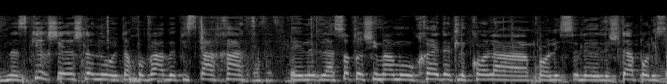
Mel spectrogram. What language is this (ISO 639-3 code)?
heb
